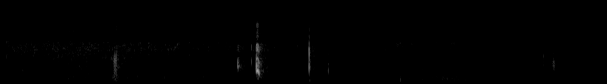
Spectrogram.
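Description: Quiet room with a few brief, abrupt catching sounds at irregular intervals, fitting hiccups.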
